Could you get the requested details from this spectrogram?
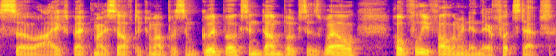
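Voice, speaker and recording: With vocal fry and a bright, sharp tone, a man speaks in a very deep, low pitch and lively intonation. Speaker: podcast host. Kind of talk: self-introduction monologue.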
